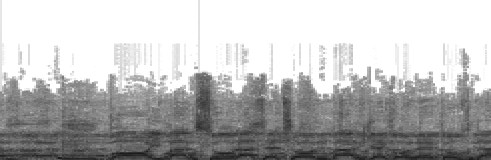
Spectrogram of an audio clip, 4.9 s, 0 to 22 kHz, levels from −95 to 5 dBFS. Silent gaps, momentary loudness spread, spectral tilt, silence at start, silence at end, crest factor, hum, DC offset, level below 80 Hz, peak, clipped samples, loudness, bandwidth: none; 3 LU; -3.5 dB/octave; 0 s; 0 s; 10 dB; none; under 0.1%; -50 dBFS; 0 dBFS; under 0.1%; -9 LUFS; 12.5 kHz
